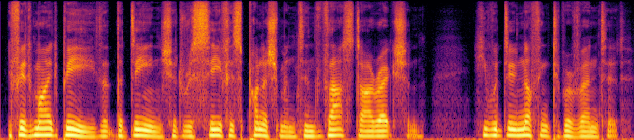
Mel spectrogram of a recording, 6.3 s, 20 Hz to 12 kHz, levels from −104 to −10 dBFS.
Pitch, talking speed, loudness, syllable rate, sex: 125 Hz, 200 wpm, -16 LUFS, 5.1 syllables/s, male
